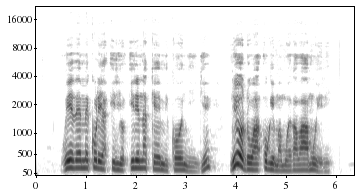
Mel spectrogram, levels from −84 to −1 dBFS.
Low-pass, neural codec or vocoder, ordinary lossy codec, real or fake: 19.8 kHz; none; none; real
